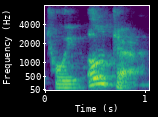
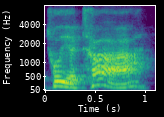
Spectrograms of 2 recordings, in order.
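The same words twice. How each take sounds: First: The stress falls on the middle syllable. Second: The stress falls on a syllable other than the middle. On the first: The speaker calls it right. "we say Toyota. That middle syllable is emphasized" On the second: The speaker calls it wrong. "We don't say"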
